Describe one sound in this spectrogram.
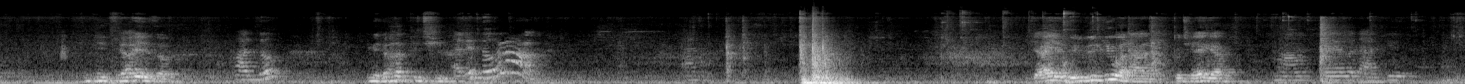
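A young woman talks excitedly nearby.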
